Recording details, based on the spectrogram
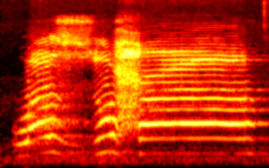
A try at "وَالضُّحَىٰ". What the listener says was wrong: سیٹی کے بغیر، سیٹی کے بغیر۔ والضحى والضحى آخری حرف کو زیادہ لمبا نہیں کرنا، آخری حرف کو زیادہ لمبا نہیں کرنا۔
